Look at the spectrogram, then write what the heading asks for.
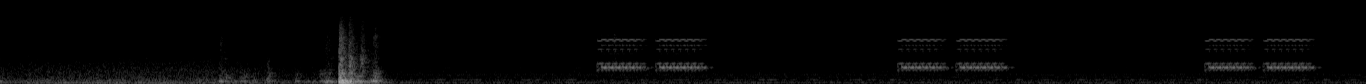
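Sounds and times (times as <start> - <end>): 
low hum: 0.0 - 13.6
telephone ringing with double electronic trill: 6.0 - 7.2, 9.0 - 10.2, 12.0 - 13.3.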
